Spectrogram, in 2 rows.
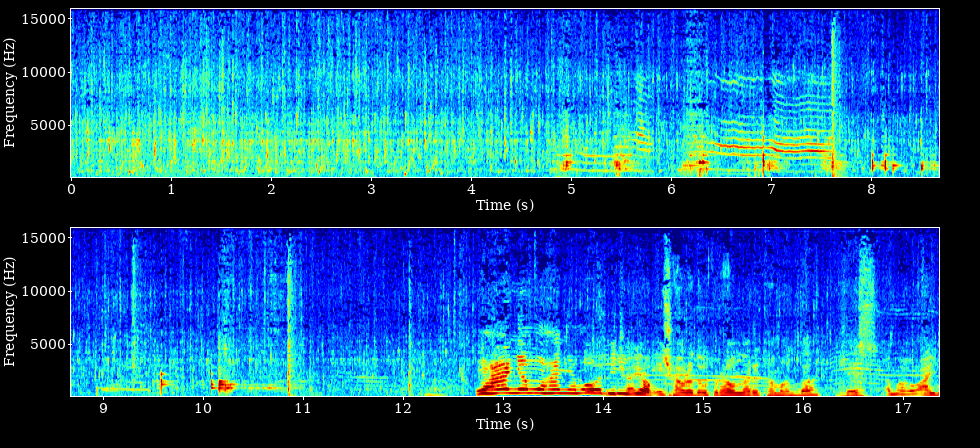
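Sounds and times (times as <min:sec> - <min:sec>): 
several cats meowing while being fed: 0:04.8 - 0:07.8, 0:09.0 - 0:09.6
clinking and scraping of cat feeding: 0:04.8 - 0:08.8, 0:09.4 - 0:11.0
speech: 0:12.8 - 0:17.3.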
